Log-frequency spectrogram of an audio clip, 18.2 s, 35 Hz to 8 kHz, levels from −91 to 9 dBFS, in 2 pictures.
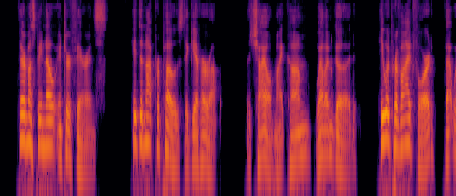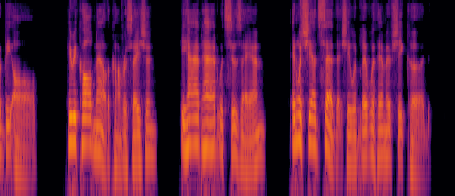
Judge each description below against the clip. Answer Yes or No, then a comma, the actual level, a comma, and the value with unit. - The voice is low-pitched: Yes, low, 115 Hz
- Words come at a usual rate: Yes, average, 175 wpm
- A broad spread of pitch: Yes, wide, 7.5 semitones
